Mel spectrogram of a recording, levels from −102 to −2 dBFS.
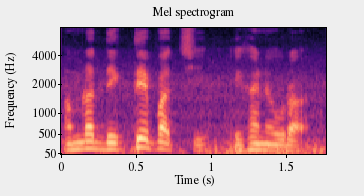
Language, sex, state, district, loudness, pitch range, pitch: Bengali, male, Tripura, West Tripura, -18 LUFS, 130-155 Hz, 140 Hz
